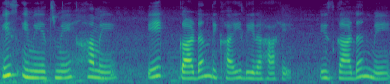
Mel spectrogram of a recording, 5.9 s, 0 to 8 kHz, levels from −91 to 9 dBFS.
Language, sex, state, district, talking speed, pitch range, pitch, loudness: Hindi, female, Madhya Pradesh, Dhar, 145 wpm, 215-265 Hz, 235 Hz, -18 LUFS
